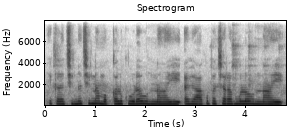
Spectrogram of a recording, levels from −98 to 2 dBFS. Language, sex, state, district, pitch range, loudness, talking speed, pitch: Telugu, female, Telangana, Hyderabad, 200-225 Hz, -13 LUFS, 125 wpm, 215 Hz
